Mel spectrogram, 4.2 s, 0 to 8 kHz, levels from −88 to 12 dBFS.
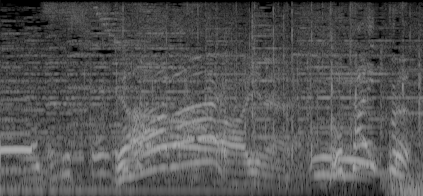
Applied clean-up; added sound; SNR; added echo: none; none; none; none.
